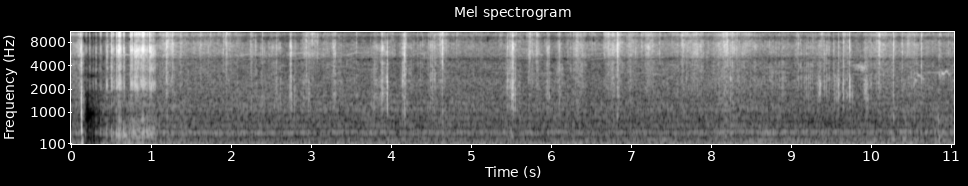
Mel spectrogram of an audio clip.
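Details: A bee swarm leaving its old hive to settle in a new one makes a continuous even hum. A brief knock and rustle come at the start, and light crackling follows.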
